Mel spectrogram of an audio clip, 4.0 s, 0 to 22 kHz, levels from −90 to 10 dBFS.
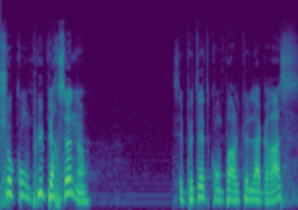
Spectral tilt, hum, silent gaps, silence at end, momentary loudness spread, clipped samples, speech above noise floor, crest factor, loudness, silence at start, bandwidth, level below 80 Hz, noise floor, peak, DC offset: -6.5 dB/octave; none; none; 0.1 s; 10 LU; under 0.1%; 45 dB; 18 dB; -21 LUFS; 0 s; 13 kHz; -54 dBFS; -66 dBFS; -4 dBFS; under 0.1%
